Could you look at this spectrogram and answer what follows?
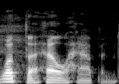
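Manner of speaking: normal talking voice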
